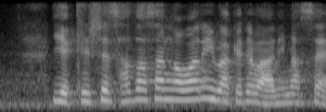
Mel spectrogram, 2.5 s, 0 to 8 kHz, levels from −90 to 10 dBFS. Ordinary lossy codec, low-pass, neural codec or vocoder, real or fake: MP3, 64 kbps; 7.2 kHz; codec, 16 kHz, 6 kbps, DAC; fake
